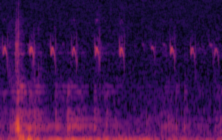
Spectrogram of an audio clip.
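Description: A flock of birds that includes one male gives a quick, steady series of short, high-pitched calls, faint and with no other sounds.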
